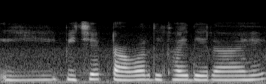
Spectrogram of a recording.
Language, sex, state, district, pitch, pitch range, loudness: Hindi, female, Madhya Pradesh, Dhar, 210 Hz, 205-215 Hz, -15 LUFS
